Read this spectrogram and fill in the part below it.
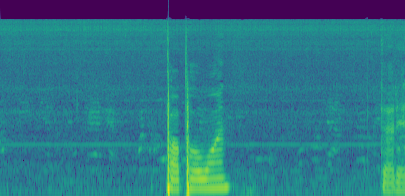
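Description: A small plastic connector clicks into place.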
